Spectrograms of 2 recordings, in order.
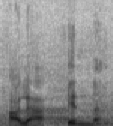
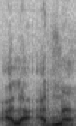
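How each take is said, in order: First: The second word begins with an 'i' vowel. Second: The second word begins with an 'a' vowel. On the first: The speaker calls it right. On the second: The speaker calls it wrong. "bukan ala anna"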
